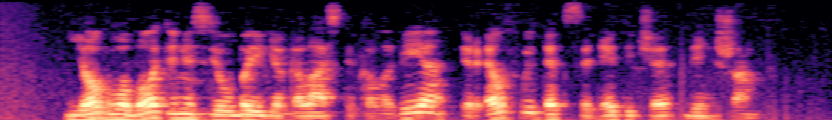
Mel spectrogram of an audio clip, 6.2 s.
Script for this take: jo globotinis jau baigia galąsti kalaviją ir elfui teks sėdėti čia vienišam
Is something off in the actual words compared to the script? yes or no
no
